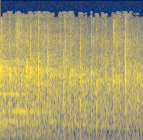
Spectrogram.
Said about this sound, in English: Give the Lord a clap.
